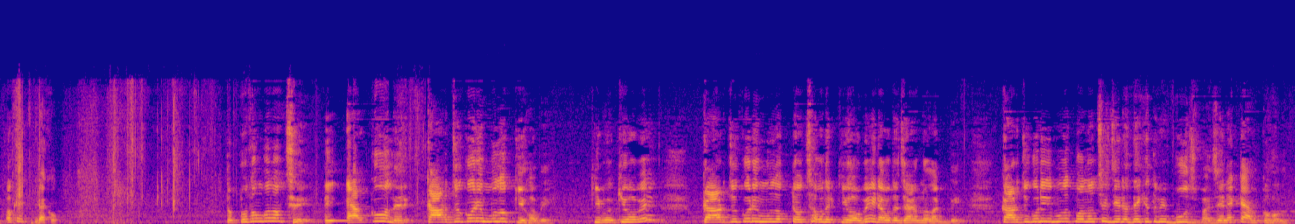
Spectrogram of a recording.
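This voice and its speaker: Fast-talking man tutoring. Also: extremely high pitch, mellow, slight background noise. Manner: asks quick questions and answers them himself. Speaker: chemistry tutor. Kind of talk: online live class lecture. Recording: dull lo-fi online class audio.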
